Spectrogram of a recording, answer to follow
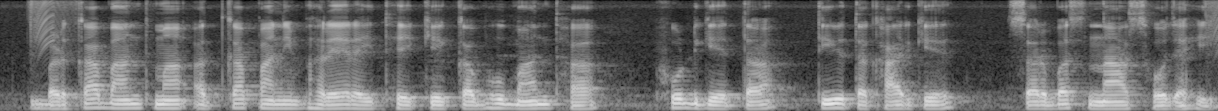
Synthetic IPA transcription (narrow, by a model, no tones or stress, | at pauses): bəɽkabãnt̪ʰmãʔə̰t̪kapanibʱəɾeɾəɦit̪ʰekekəbʱubãnt̪ʰha | pʰuʈɡet̪ət̪iɾt̪əkʰaɾke | səɾbəsnasɦod͡ʒaːɦi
